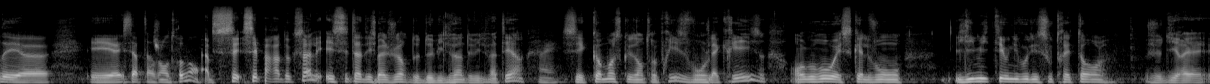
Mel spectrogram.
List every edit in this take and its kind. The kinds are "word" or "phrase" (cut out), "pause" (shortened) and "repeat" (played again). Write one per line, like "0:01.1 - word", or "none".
0:01.2 - word
0:02.1 - word
0:03.7 - word
0:07.1 - word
